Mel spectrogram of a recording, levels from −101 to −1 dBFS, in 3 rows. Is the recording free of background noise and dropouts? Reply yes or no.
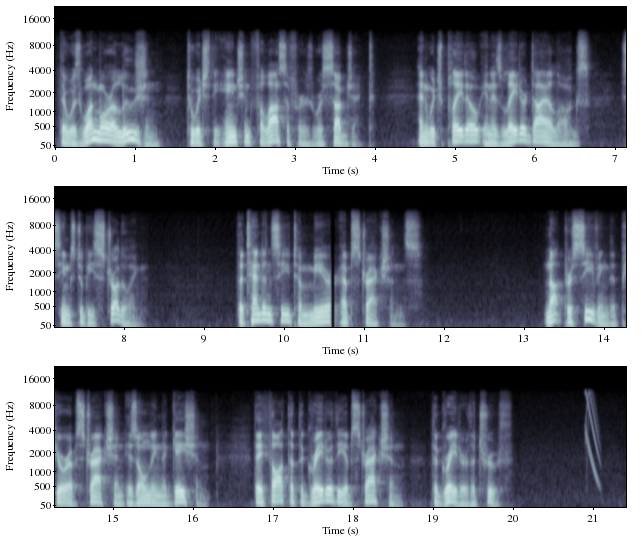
no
